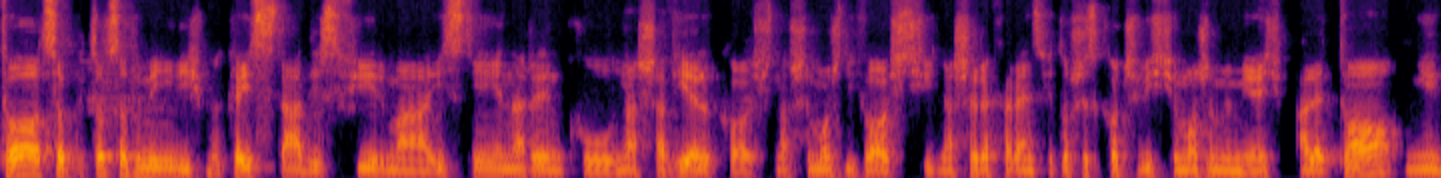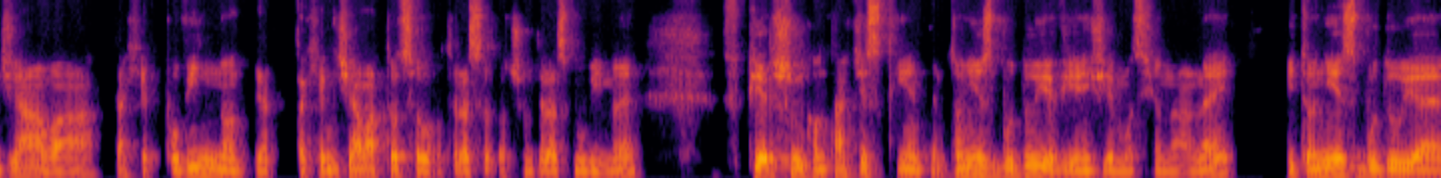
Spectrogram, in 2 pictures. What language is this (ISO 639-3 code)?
pol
